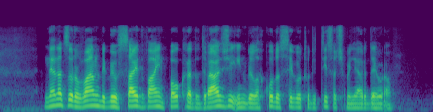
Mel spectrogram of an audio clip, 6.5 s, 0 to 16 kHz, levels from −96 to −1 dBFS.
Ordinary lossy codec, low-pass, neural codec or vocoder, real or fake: none; 7.2 kHz; codec, 16 kHz, 2 kbps, FreqCodec, larger model; fake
